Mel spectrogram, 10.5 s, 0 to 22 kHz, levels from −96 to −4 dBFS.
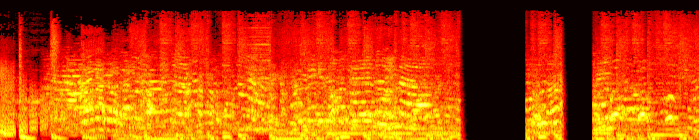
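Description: One channel runs about 20 ms behind the other and the two are summed, so channel delay (comb filtering) cuts evenly spaced notches from around 30 Hz upward, leaving the whole clip sounding rough or slightly doubled. From 6.89 to 7.90 s, a call audio freeze likely caused by late packets and an empty jitter buffer extends the last sound as a fading buzz or hiss. About 0.9 s of silence follows, and then the audio resumes exactly where it stopped. From 8.42 to 8.90 s, a long network dropout, likely from audio never arriving, produces a brief fading buzz or hiss and then silence, and about 0.46 s of the sound is lost.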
